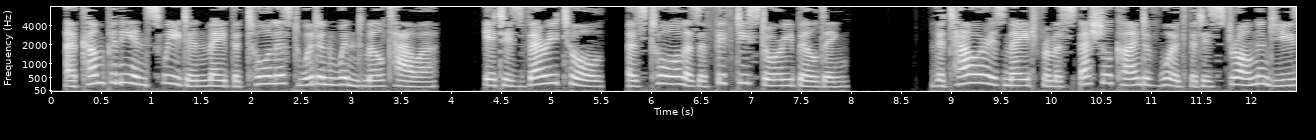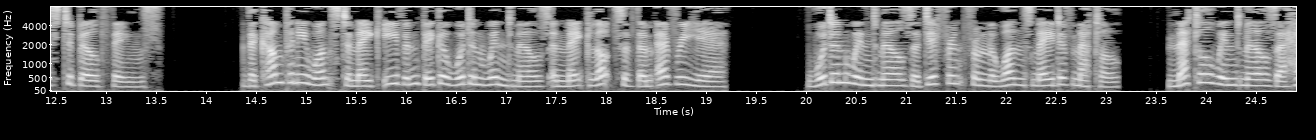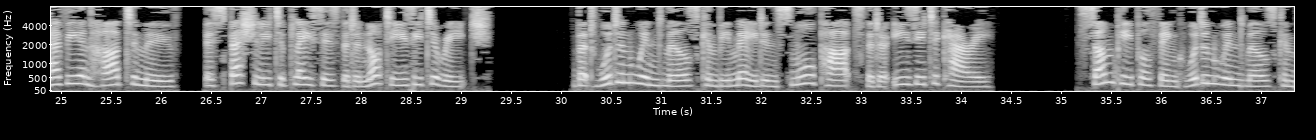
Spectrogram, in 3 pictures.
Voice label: English Lower Intermediate NORMAL Reading; Tall wooden windmills are better for the air; English Newsroom

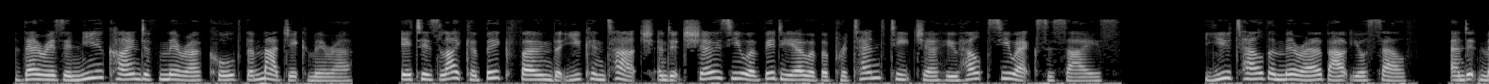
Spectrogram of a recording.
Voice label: Beginner SLOW Reading, English; English Newsroom

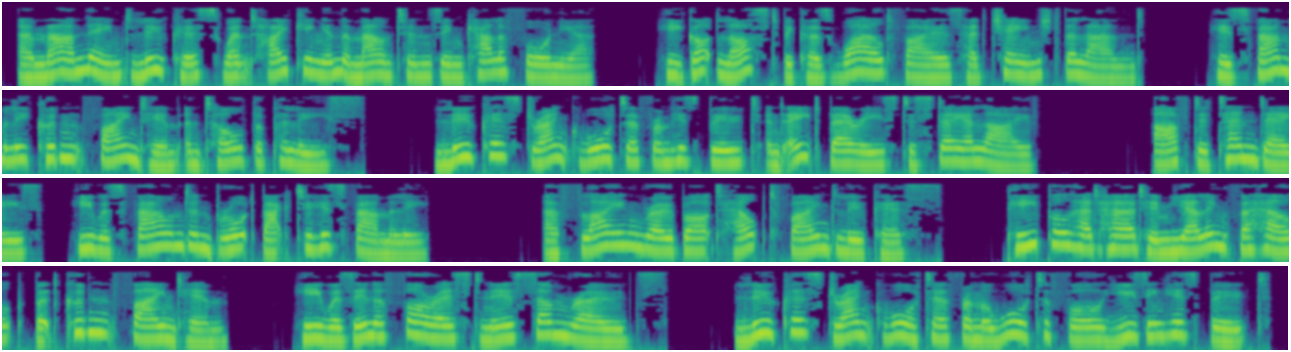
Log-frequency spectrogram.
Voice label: English Newsroom Beginner SLOW Reading; Lost Hiker Survives in Mountains with Help

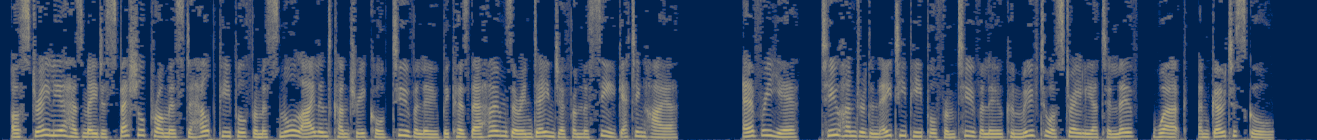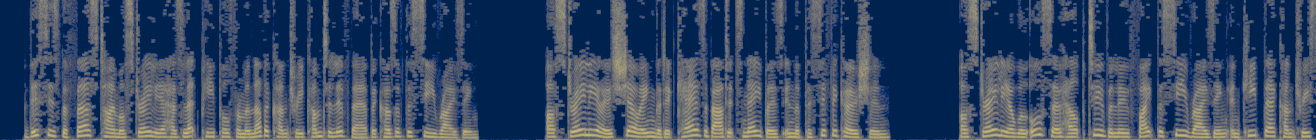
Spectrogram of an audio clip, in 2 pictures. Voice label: English Lower Intermediate NORMAL Reading; Australia Helps Tuvalu as Water Rises Offers Supp; English Newsroom

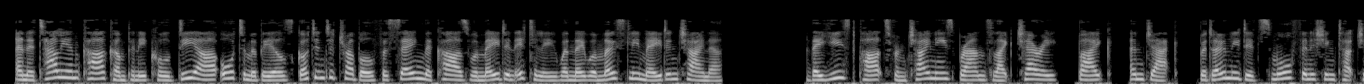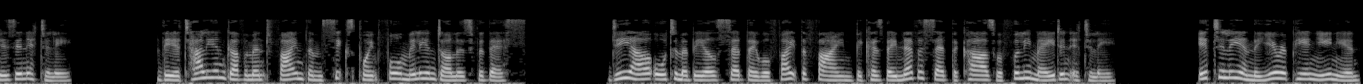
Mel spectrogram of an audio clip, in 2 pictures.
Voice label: English FAST Reading; Italian Car Company Fined for Misleading Customers

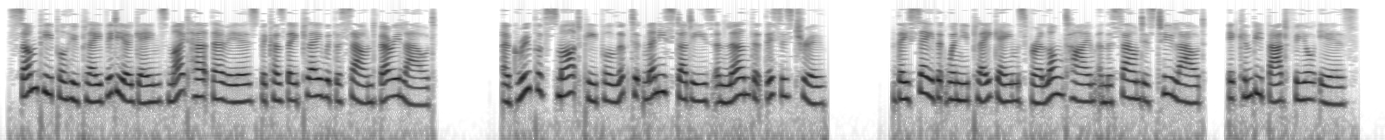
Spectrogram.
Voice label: English Beginner NORMAL Reading; English Newsroom

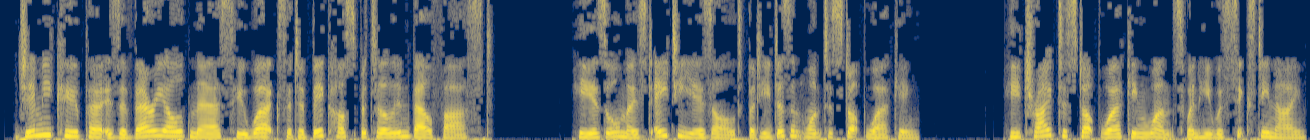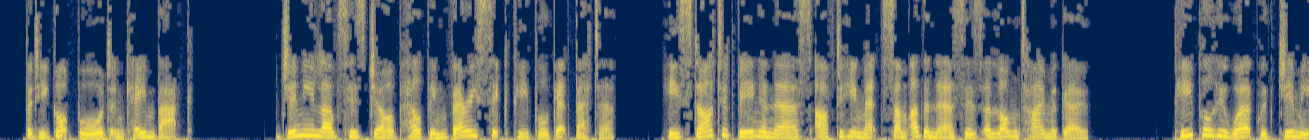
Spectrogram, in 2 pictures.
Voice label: English Beginner NORMAL Reading; English Newsroom; Jimmy Cooper The Very Old Nurse Who Keeps Working

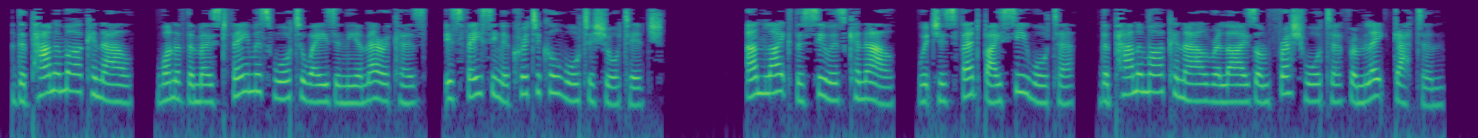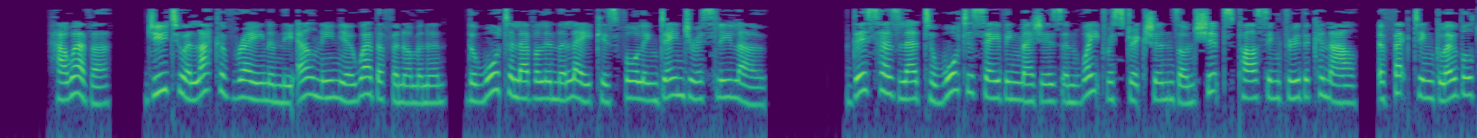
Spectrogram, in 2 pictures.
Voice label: English Advanced NORMAL Reading; English Newsroom; Panama Canal Faces Critical Water Shortage Threatens Trade

